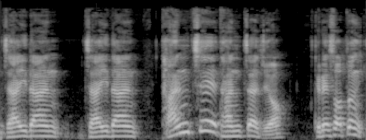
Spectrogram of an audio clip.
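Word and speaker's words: 財団: 발음은 자이단.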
